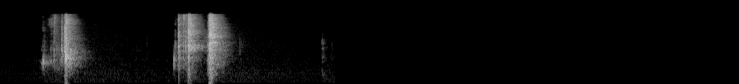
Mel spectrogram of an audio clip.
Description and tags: Gun loading
Mag put in and then cocked.
sounds, klack, action, arms, shot, weapons, bang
